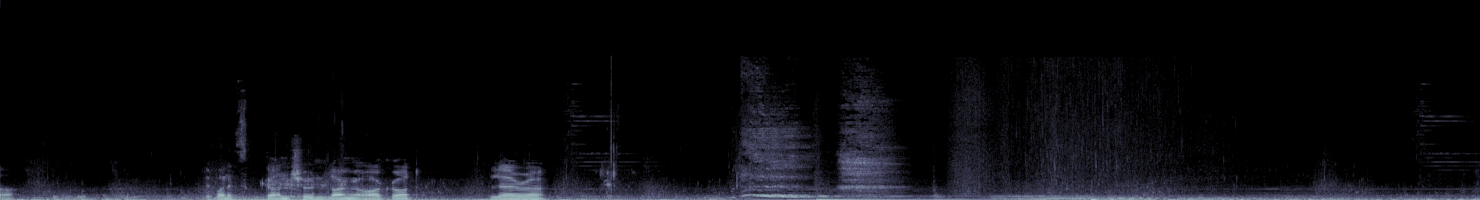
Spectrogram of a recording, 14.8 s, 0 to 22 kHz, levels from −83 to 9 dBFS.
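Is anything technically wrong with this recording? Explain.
No, nothing technical stands out here; the audio comes across steady and intact the whole way, with no problems to point to.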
